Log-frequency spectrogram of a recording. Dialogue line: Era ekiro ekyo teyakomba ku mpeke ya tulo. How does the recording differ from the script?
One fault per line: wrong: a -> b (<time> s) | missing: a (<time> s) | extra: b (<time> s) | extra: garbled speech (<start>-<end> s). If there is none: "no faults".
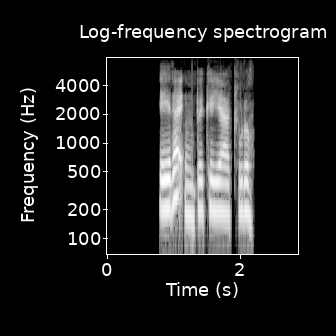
missing: ekiro ekyo teyakomba (1.1 s)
